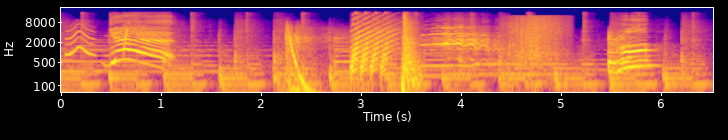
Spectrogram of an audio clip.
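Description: Cartoon sound effects and wordless character cries over background music: a few quick arched pitch swoops in the first second, a falling glide about two seconds in, a fast rising sweep about three seconds in, a hissing burst, and another swooping cry near the end.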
